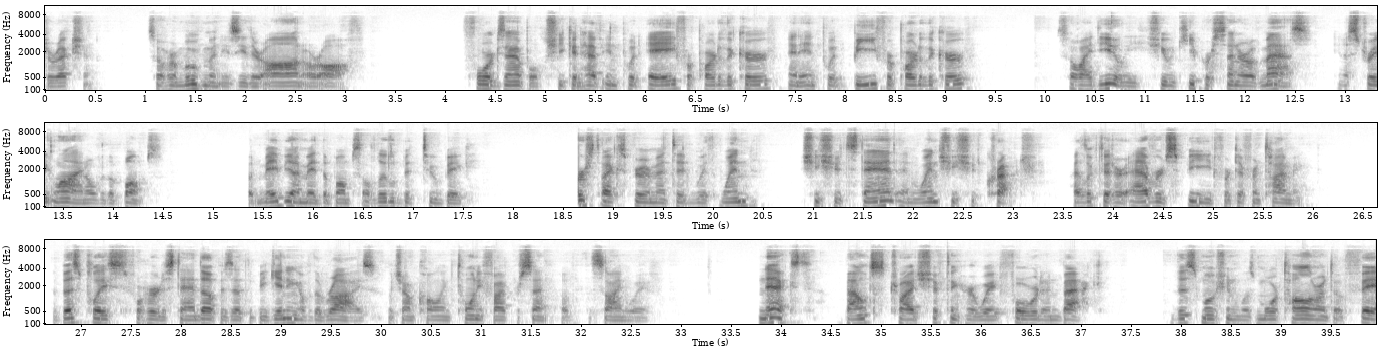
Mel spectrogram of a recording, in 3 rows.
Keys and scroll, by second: 0.1 Down, 3.6 Up, 9.7 Down, 18.2 Down, 19.5 Up, 19.8 Down, 20.9 Up, 21.4 Down, 22.4 Up, 22.9 Down, 24.1 Up, 24.5 Down, 25.6 Up, 26.0 Down, 27.1 Up, 33.2 Left, 33.6 Right, 33.7 Left, 34.5 Right, 35.2 Left, 36.1 Right, 36.6 Left, 37.6 Right, 38.2 Left, 39.1 Right, 39.7 Left.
